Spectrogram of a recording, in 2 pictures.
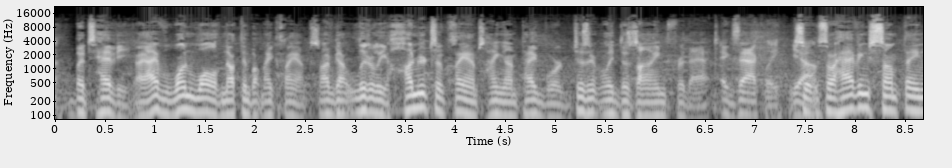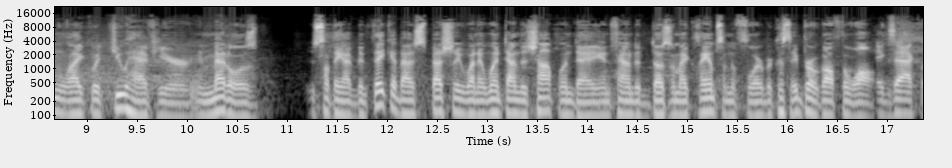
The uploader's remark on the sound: LIVE from WORKBENCHcon 2022 in the Wall Control booth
